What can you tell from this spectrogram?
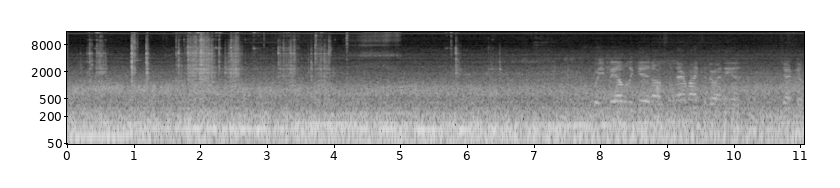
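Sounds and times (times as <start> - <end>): metallic clinks and rattles: 0.2 - 4.2.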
